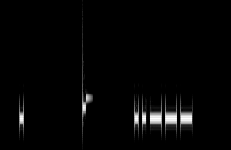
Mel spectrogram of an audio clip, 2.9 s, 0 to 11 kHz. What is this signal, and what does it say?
Morse code, heard as a keyed tone, about 25 wpm, 700 Hz. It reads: E 2
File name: Single Character (Letter:Number:Punctuation:Prosign) - Rapid-Fire - 25wpm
